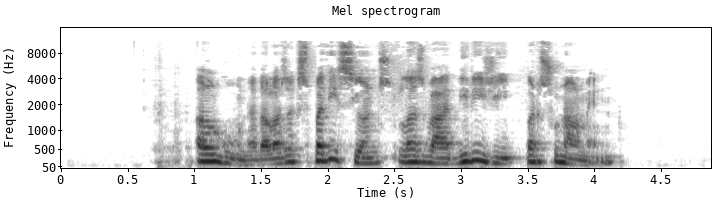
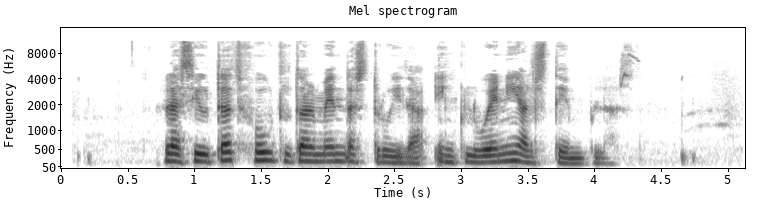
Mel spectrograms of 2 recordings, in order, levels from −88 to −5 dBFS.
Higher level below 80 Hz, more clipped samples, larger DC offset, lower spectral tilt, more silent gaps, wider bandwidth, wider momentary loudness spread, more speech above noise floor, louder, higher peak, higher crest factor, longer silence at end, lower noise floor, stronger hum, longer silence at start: first, -64 dBFS vs -74 dBFS; neither; neither; about the same, -5.5 dB/octave vs -4.5 dB/octave; neither; about the same, 11.5 kHz vs 11.5 kHz; second, 8 LU vs 14 LU; first, 54 dB vs 39 dB; first, -25 LUFS vs -28 LUFS; about the same, -6 dBFS vs -8 dBFS; about the same, 20 dB vs 20 dB; first, 0.75 s vs 0.45 s; first, -79 dBFS vs -67 dBFS; neither; about the same, 0.7 s vs 0.75 s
